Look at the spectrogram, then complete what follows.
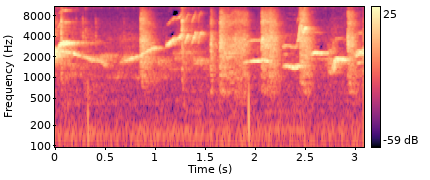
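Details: White-rumped shama, sound meant to bring on mating; sliding whistles falling and rising, interspersed with short sharp ticks and bright high pips, fairly close.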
